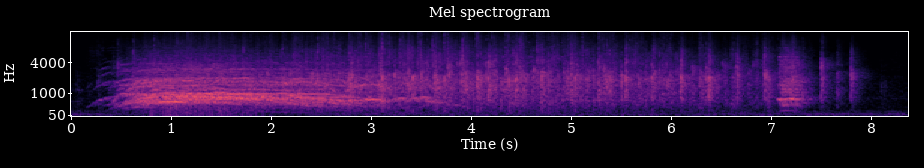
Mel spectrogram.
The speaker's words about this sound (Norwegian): Denne gangen live fra Blå i Oslo. Her er det veldig mye folk. Eh, jeg tror bare for at vi kan bevise at det er veldig mye folk, så må dere lage litt lyd nå, sånn at de som hører på podkasten, hører dere.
